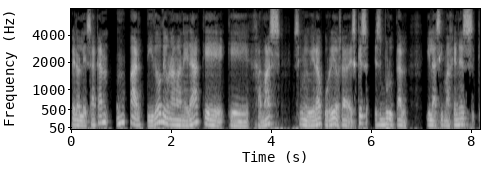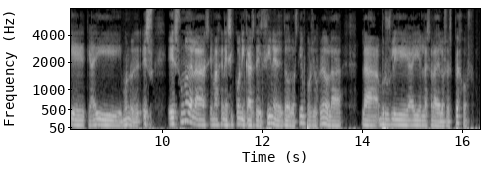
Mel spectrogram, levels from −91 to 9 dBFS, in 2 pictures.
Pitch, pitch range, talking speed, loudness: 125 Hz, 110-135 Hz, 200 wpm, -23 LUFS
